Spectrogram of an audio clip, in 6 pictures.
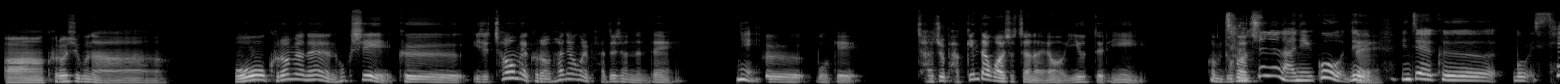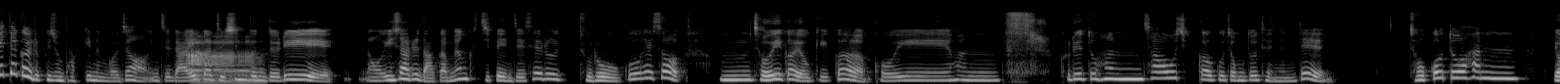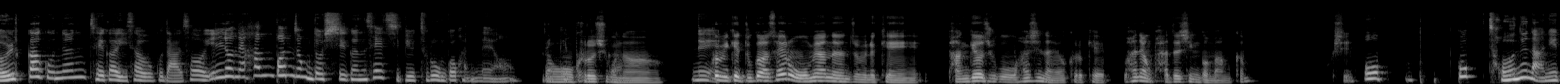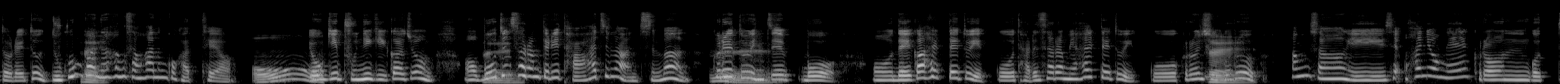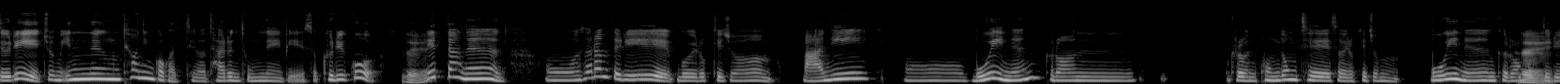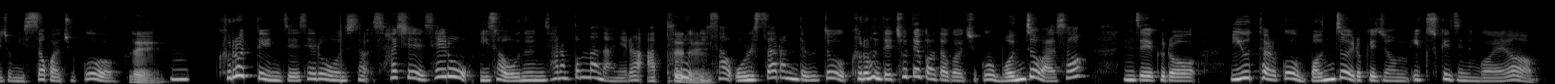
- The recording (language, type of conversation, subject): Korean, podcast, 새 이웃을 환영하는 현실적 방법은 뭐가 있을까?
- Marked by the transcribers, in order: other background noise; laughing while speaking: "그런 데"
